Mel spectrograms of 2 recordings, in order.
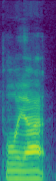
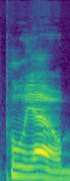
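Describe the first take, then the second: First: The final T is clearly pronounced. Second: The final T is silent, French style. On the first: "You got a T in there" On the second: "If you want to be French with it"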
